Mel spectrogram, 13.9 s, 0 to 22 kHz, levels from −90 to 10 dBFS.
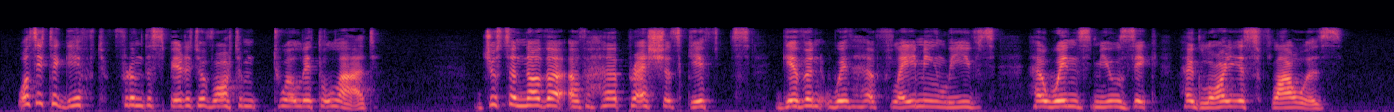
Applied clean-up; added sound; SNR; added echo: none; none; none; none.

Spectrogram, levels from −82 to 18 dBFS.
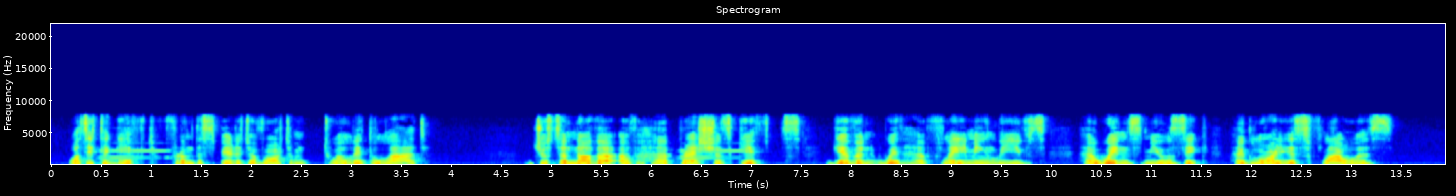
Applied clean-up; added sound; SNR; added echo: none; Wind instrument, woodwind instrument; 19 dB; none.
